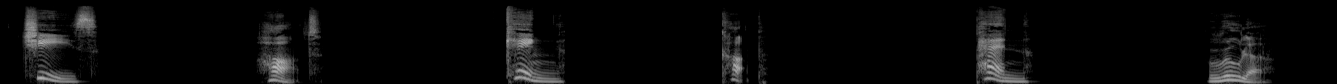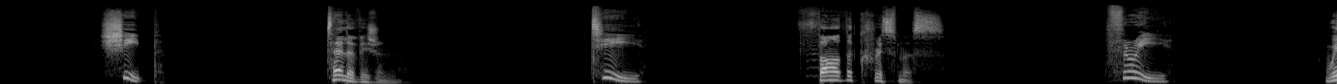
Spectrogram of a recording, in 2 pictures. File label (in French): consonnes en anglais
